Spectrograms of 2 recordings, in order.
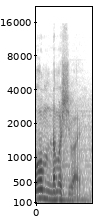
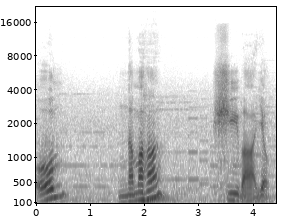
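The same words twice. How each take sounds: First: It is rushed, without the final h in namah. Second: It is careful, with the final h in namah. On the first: The speaker calls it wrong. "ઘણા ઉતાવળમાં બોલે" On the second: The speaker calls it right. "મૂળ ઉચ્ચાર છે"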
